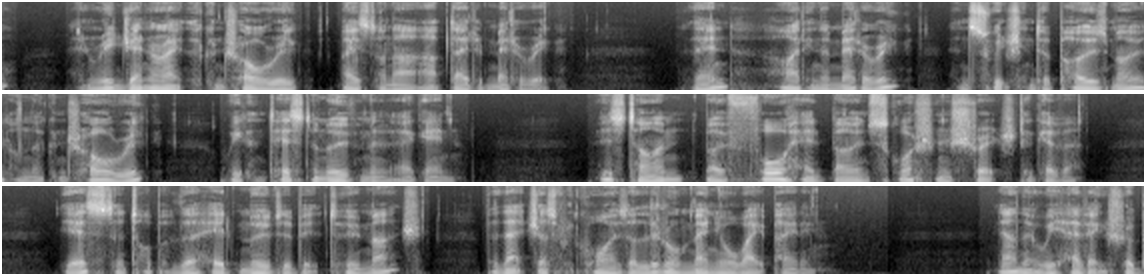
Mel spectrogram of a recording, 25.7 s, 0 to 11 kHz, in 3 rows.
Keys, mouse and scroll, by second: 0.0 click, 0.7 click, 1.9 click, 3.2 click, 6.2 click, 6.9 click, 7.8 Tab, 10.7 click, 15.4 click, 16.0 click, 21.2-25.7 right drag.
